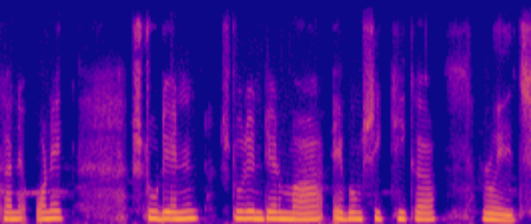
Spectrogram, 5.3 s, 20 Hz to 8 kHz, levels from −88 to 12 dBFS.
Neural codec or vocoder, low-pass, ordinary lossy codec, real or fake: none; 7.2 kHz; Opus, 32 kbps; real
